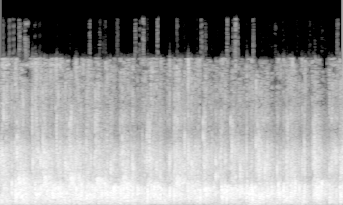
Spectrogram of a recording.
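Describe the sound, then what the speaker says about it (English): A large audience gives a round of applause at a heart-health event, steady dense clapping filling the whole stretch at full volume with no break. "Ladies and gentlemen, let's give them a round of applause"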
